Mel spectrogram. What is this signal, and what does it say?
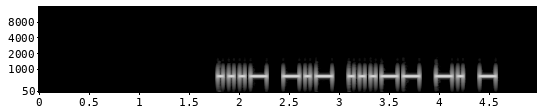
Morse code, heard as a keyed tone, about 22 wpm, 700 Hz. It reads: VK3NT
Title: DXCC-100 Call Signs - 5 Characters - 22wpm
